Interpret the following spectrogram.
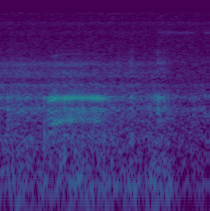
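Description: A single steady, beep-like tone lasting about half a second, followed by a few faint short blips.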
